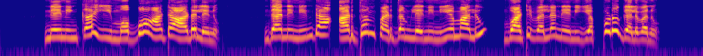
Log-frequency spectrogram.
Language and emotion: Telugu, angry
